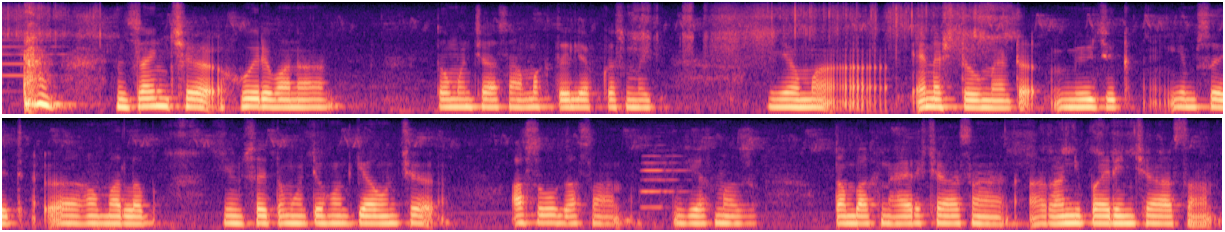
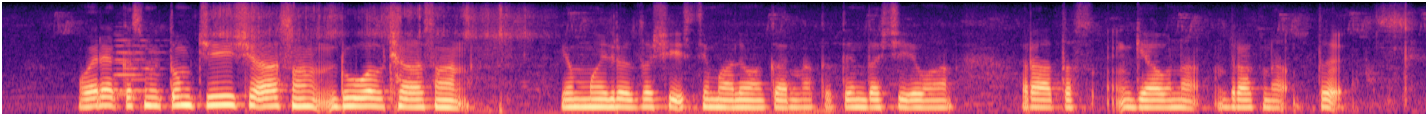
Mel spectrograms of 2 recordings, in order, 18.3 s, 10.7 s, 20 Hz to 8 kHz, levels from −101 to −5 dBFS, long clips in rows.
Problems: constant background noise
